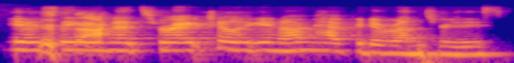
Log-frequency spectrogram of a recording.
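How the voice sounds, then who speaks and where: A woman's voice: fairly high pitch, brisk, a bit bright. A woman presenting as a local council representative in a webinar over a video call.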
